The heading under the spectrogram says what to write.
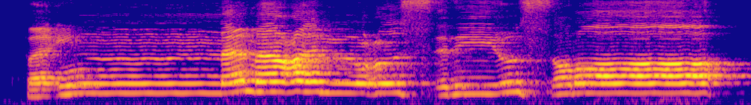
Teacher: فإن نون مشدد پر غنہ کریں گے، مع العسر را کو زیر کی وجہ سے باریک پڑھیں گے۔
